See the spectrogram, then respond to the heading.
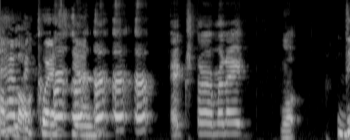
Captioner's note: Dalek voice; normal voice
